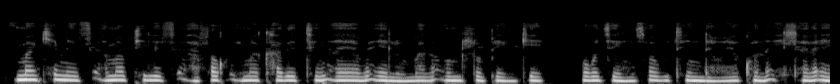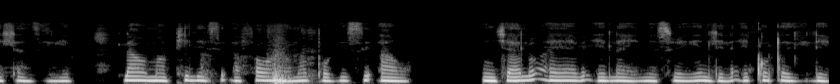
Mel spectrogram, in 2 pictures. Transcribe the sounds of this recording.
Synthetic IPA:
amakʰɛmisiamapʰilisiafaɣaɛmakʰaβetʰiniajaβɛɛlom̩βalaom̩ɬɔpʰenikʼɛ | oɣut͡ʃʼeŋisauɣutʰiːndʱawɔjakʰɔnaɛɬalaɛɬand͡zʱɛɣiːlɛ | lawɔmapʰilisiʔafaɣwaŋamab̥ʱoɣisiʔawɔ | nd͡ʒʱalɔajaβɛɛlajanisiwɛŋɛnd͡ɮʱɛlaɛǃɔǃeɣilɛːjɔ

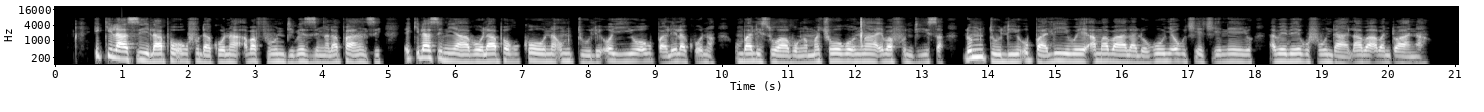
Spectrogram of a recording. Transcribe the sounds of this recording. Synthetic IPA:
ikʼilasilapʰɔoɣufundʱakʰɔna̰ʔa̰βafundʱiβeziŋalapʰaːnt͡sʼi | ek̬ʼilasinijaβɔlapʰaɣukʰɔna̰ʔṵm̩d̥ʱuliʔojiwɔoɣub̥ʱalɛlakʰɔ̰na | um̩βalisiwaβɔŋamat͡ʃʰʼɔɣɔŋ͡ǁaɛβafundʱiːsa | lum̩d̥ʱuliub̥ʱaliwɛa̰maβalaloɣuɲɛoɣut͡ʃʼijet͡ʃʼijɛnɛjɔ | aβɛβɛɣufundʱalaβaːβantʼwaːna

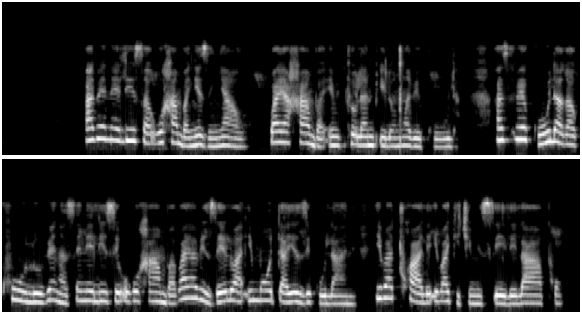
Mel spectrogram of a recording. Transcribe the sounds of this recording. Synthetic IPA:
aβɛnelisauɣuhambʱaŋeziɲawɔ | βajaxambʱaʔemtʰɔlampʼilɔŋ͡ǁaβeɡ̥ʱuːlaː | sɛβeɡ̥ʱulaɣakʰuluβɛŋasɛnelisiuɣuhambʱaβajaβizɛlwaʔimɔtʼajeziɡ̥ʱulanɛiβatʰwalɛʔiβaɡ̥ʱid̥ʒ̥ʱimisɛlɛlaːpʰɔ

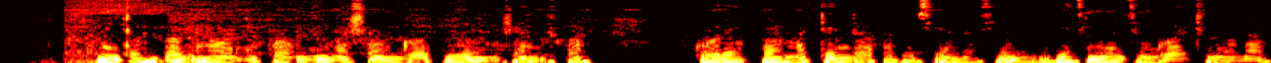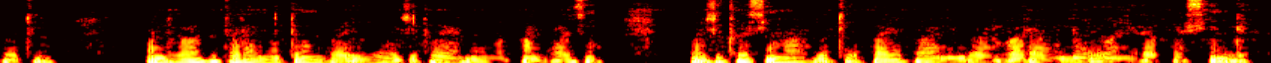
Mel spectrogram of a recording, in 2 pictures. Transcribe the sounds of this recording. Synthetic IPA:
mito̞mboḭnoanepaunemaʃaŋɡoʔijoino̞ʃandiswa | kṵɾapamate̞ndaʔakasija̰nasianaɡed͡zimwenziŋɡuʋatinoːnakuti | ʋa̰ntuʋaːkuto̞ɾamito̞mboijoʋat͡ʃitʰoujanazapambʱad͡zo | ʋa̰t͡ʃitʰo̞simakṵtḭpajepaʋane̞ŋɡe̞ʋarwaɾaʋano̞oneɾapasḭːnde

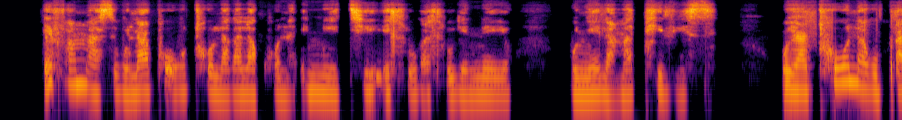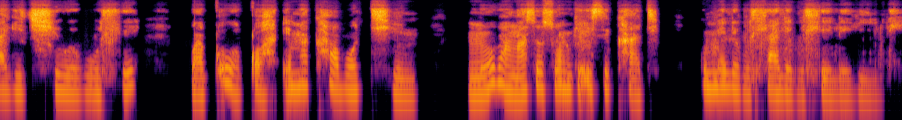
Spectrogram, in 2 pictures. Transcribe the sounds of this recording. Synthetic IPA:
ɛfamasiɣulapʰɔoɣutʰɔlaɣalakʰɔnaʔimitʰieɬuɣaɬuɣɛnɛjɔ | ɣuɲɛlamapʰiliːsi̥ | ujatʰɔlaɣupʼaɣit͡ʃʰʼiwɛɣuːɬɛ | ɣwaǃɔǃwaɛmakʰaβotʰini | ŋɔβaŋasɔsɔ̰ŋkʼɛʔisikʰatʰi̥ | ɣumɛlɛɣuɬalɛɣuɬɛleɣiːlɛ

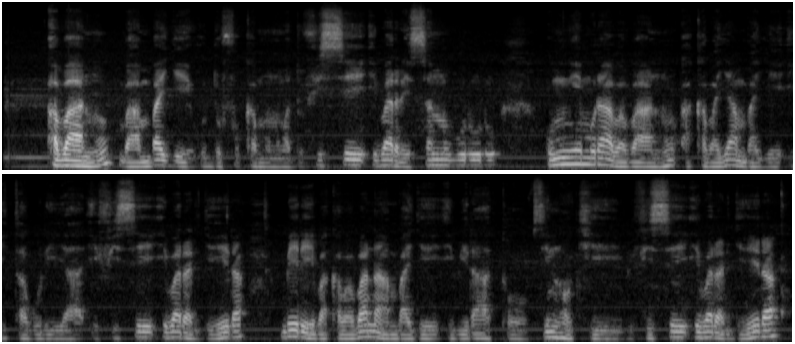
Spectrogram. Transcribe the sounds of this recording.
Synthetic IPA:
aβaːn̥huβaːmbaje̞udufukamunwadufise̞iβaɾaɾesanuβuɾuɾuː | mŋe̞muɾaːβaβaːn̥huʔakaβajaːmbaje̞ʔitʰaβuɾijaifise̞iβaɾaɾɟe̞ːɾa | mbe̞ɾe̞βakaβaβanaːmbaje̞iβiɾaːtʰo̞vjiːn̥ho̞cʰiβifise̞iβaɾaɾɟeːɾa

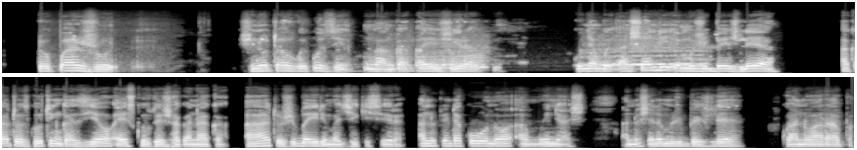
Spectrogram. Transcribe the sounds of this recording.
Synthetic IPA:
do̞kwaʐo̞ | ʐ̥ino̞taurwakuziŋɡaŋɡaʔaiʐiɾaːpi | kuɲamɡe̞ʔaʃandiemuʐibʱeʒlejaː | kato̞zwakutiŋɡazijawoʔaisi̥kuzweʐakanakaaːto̞ʐiɓaiɾimad͡ʒe̞kiseɾaano̞toe̞ndakuonaoʔamwe̞niaʃi̥ | anoʃandamuʐibʱeʒleja | kuano̞aɾaːpa

